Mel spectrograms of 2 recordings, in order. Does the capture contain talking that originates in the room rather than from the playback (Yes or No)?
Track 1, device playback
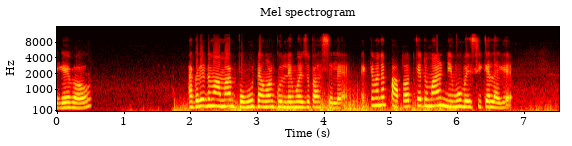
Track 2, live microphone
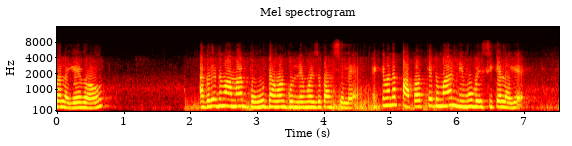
No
